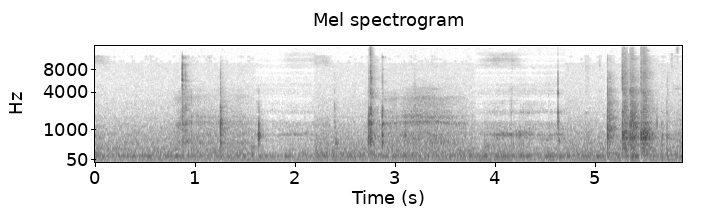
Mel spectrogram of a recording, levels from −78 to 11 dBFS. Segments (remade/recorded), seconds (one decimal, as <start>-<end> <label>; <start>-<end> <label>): 0.0-1.6 recorded; 1.6-2.2 remade; 2.2-3.8 recorded; 3.8-4.7 remade; 4.7-5.9 recorded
